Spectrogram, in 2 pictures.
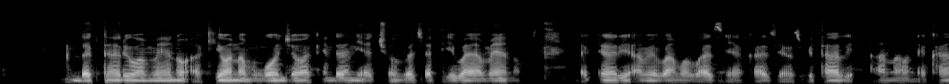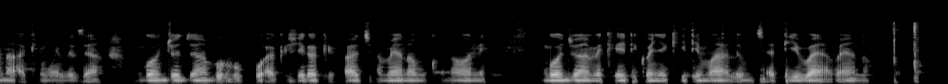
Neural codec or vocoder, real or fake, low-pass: none; real; 7.2 kHz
